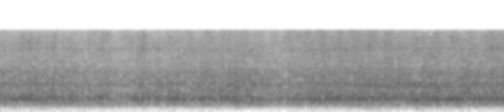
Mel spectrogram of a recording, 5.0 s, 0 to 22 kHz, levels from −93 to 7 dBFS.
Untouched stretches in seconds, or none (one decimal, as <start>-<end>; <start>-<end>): 0.0-2.1; 2.7-3.6; 4.2-5.0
